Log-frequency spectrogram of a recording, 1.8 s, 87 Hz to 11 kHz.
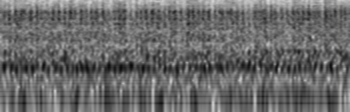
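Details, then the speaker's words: Honda CD 70 motorcycle, engine running in 4th gear: even knocking clatter starting once in gear, rear wheel and chain not turning, noise stops in neutral; drivetrain fault, cause not yet found. "ये देखें जी 4 गियर में आ रहा है और ये आवाज़ कर रहा है।"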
